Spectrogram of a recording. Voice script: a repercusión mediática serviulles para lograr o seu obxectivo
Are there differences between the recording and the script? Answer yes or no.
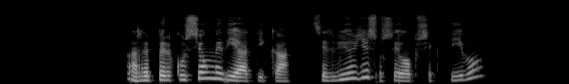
yes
